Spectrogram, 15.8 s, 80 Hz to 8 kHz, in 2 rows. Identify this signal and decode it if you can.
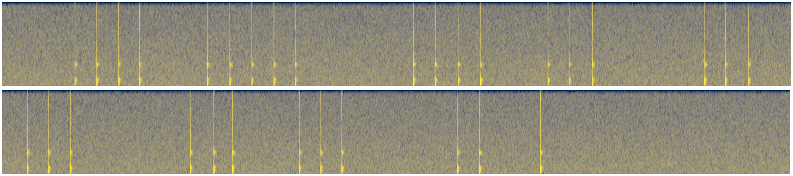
Tap code, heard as taps on a table, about 4 knocks a second. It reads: USNNF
